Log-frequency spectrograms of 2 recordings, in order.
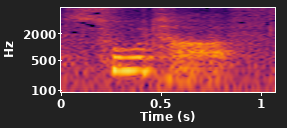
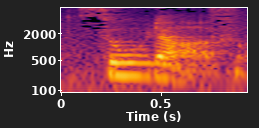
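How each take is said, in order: First: The T is a clear T sound. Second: The T sounds like a D. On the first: "les Britanniques vont peut-être dire sort of" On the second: "Mais les Américains ... on va entendre un D"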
